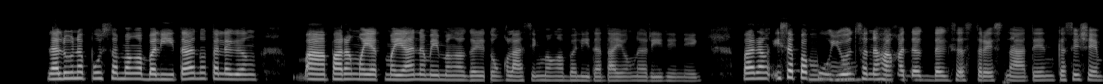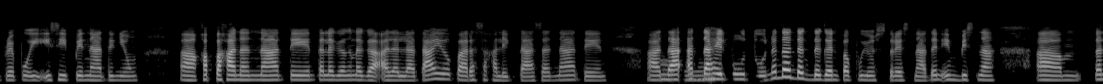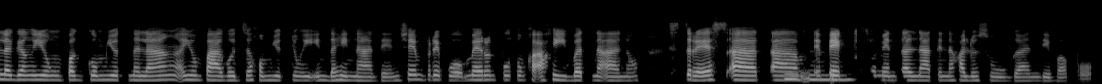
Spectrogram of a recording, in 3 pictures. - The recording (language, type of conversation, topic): Filipino, unstructured, Mas gugustuhin mo bang magtrabaho sa opisina o mula sa bahay?
- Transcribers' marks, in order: other background noise; tapping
